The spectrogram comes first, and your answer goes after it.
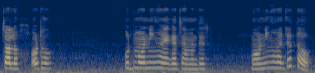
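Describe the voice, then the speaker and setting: Chatty young Bengali mum, high voice. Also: female voice, flat delivery, moderate pace, a little hiss or hum. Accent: West Bengal Bengali. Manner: chatty, talks to viewers and coaxes a toddler. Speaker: vlogger and mother. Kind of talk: casual home vlog narration. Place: home, indoors and garden.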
